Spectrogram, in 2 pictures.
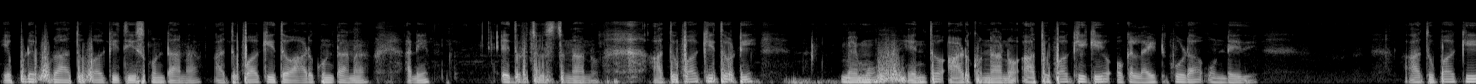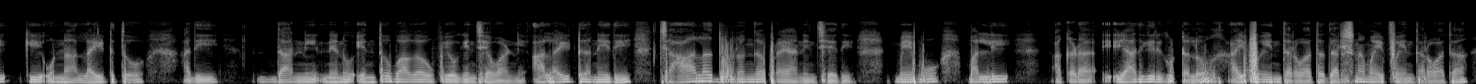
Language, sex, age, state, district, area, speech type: Telugu, male, 18-30, Telangana, Vikarabad, urban, spontaneous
